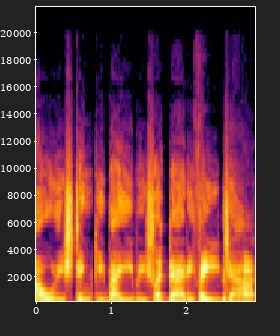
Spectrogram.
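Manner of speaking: bad put-on Australian accent. Retelling a demon kangaroo boss's line from a book: bad Australian accent. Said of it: "giant demon kangaroo with a bad Australian accent".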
